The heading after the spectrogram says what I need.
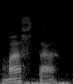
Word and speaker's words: master: Por ejemplo, como los ejemplos que les puse ayer, master en inglés británico se pronuncia como masta, porque sigue conservando esta regla fonética del alemán.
